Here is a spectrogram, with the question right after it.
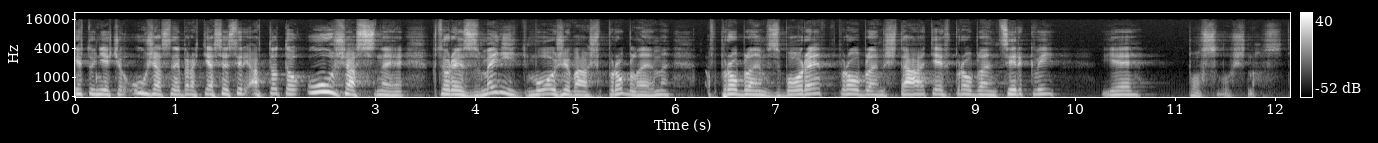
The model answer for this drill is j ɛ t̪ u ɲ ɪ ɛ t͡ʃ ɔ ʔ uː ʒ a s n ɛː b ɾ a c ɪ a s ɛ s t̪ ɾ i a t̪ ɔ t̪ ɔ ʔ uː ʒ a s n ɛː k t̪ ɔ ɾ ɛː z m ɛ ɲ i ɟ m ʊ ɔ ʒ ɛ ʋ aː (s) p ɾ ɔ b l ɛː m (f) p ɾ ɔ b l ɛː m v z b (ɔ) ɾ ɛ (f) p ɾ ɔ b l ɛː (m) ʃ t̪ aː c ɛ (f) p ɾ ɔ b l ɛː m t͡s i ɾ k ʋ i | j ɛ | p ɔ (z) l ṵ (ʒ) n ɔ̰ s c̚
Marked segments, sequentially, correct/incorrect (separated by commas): incorrect, correct, correct, correct, correct, correct, incorrect, incorrect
